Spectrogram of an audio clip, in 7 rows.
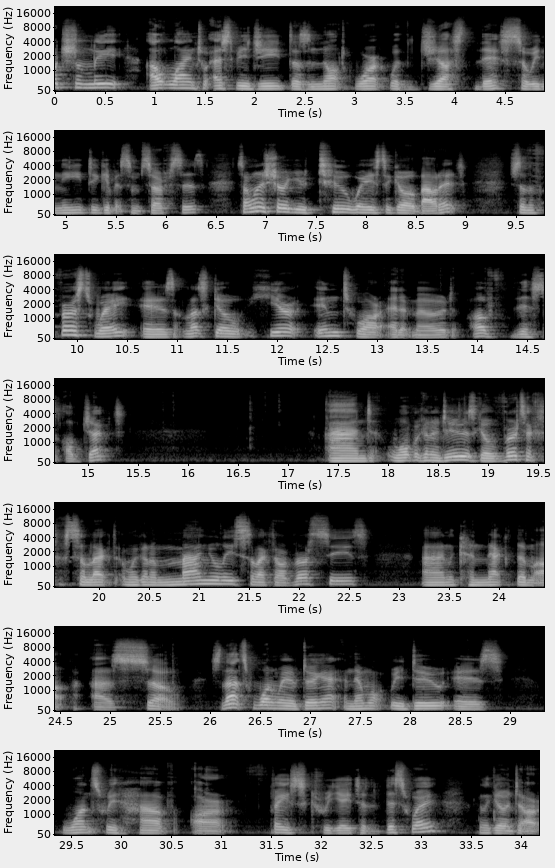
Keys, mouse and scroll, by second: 5.0 scroll up 1, 20.9 1, 21.0 shift+click, 22.5 f, 25.6 f, 30.8 f, 33.6 f.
